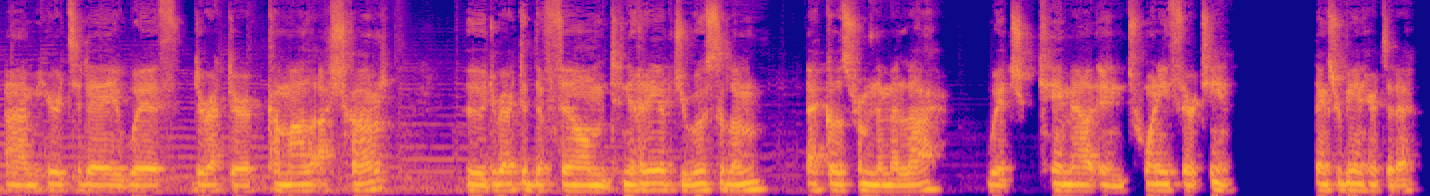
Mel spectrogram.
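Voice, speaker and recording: A man hosting a podcast, who reads a scripted intro in a clear, measured way and then chats casually with his guest. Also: lowish voice, little pitch movement, faint music behind, rough recording. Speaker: podcast host.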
